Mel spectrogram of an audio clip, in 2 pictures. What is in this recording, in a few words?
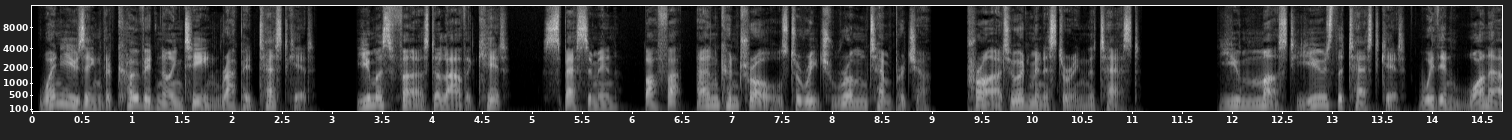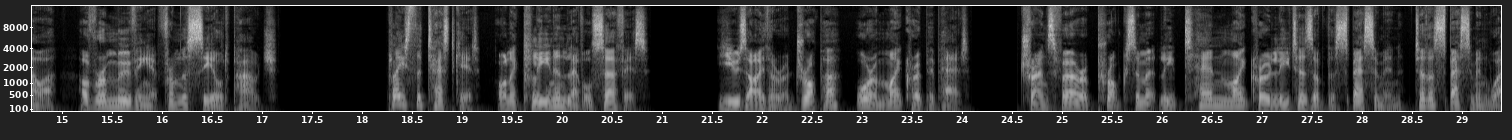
male british voiceover medical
